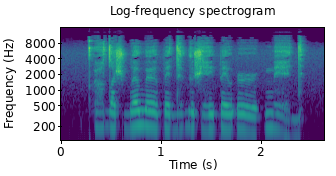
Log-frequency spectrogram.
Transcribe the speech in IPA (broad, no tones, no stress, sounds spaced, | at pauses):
kʷʰ ɛ̤ dˤ ə˞ ʃ b ɐ w œ ə̯ p ɛ d ə̤ ɡ œ ʃ ɛ̤ ɪ̯ p ɛ ʊ̯ ʔ ə˞ | m ɛ̤ d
